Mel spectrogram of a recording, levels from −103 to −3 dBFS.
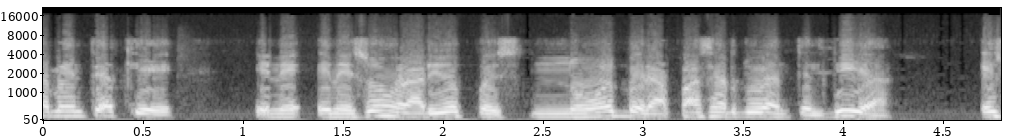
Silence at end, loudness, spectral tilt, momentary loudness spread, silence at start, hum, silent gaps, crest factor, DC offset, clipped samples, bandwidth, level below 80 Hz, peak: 0 s; -14 LUFS; -5.5 dB/octave; 5 LU; 0 s; none; none; 10 dB; under 0.1%; under 0.1%; 16 kHz; -44 dBFS; -4 dBFS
